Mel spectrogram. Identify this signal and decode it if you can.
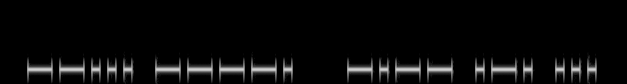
Morse code, heard as a keyed tone, about 15 wpm, 700 Hz. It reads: 79 YRS
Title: Practice QSO - Exchange 3 - More Info - 15wpm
